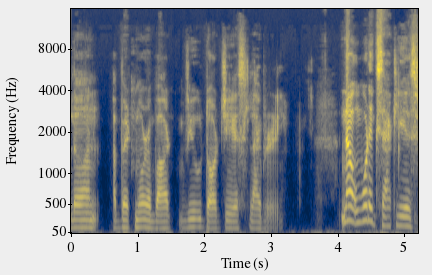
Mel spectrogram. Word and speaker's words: Vue: Vue.js is commonly referred to as Vue and pronounced as Vue.js, or Vue is rightly so.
